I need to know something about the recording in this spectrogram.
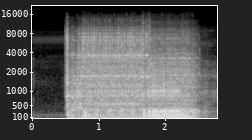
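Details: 1977 Johnson 115 outboard run out of the water after the bottom carburetor fuel line was tightened and choke linkage reconnected fires and runs about two seconds with uneven popping and stumbling, then cuts out; rough running after start.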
